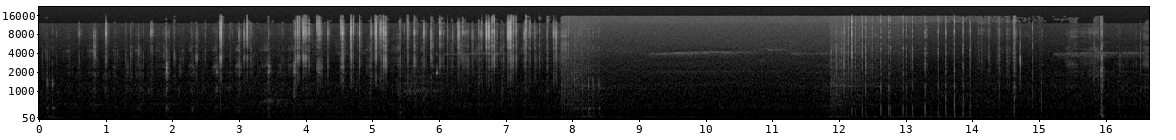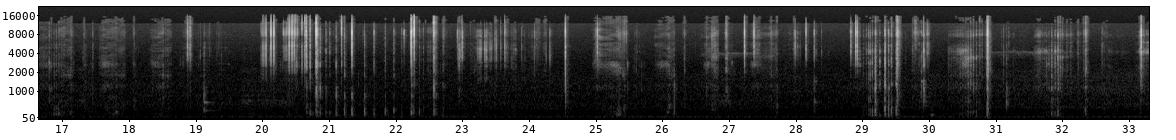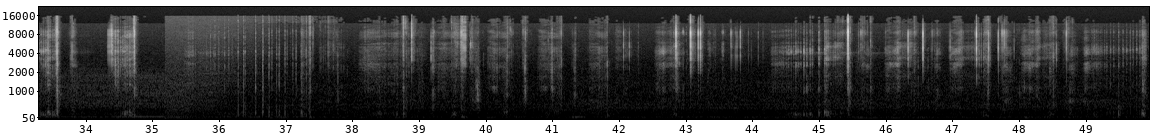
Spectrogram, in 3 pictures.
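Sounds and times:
knife scraping wood: 44.4 - 49.9.

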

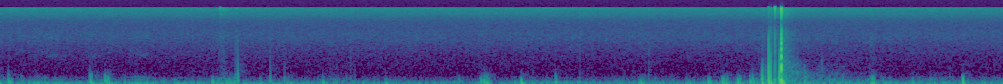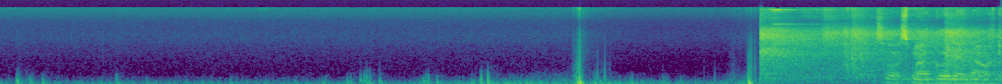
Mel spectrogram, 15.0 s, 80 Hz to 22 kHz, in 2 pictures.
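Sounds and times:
wind rumble on microphone: 0.0 - 13.2.

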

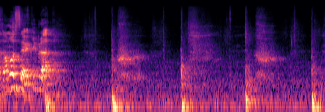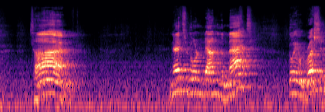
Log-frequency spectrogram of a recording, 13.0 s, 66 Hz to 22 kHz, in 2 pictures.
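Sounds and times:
bare feet thumping on a mat: 2.1 - 6.7.

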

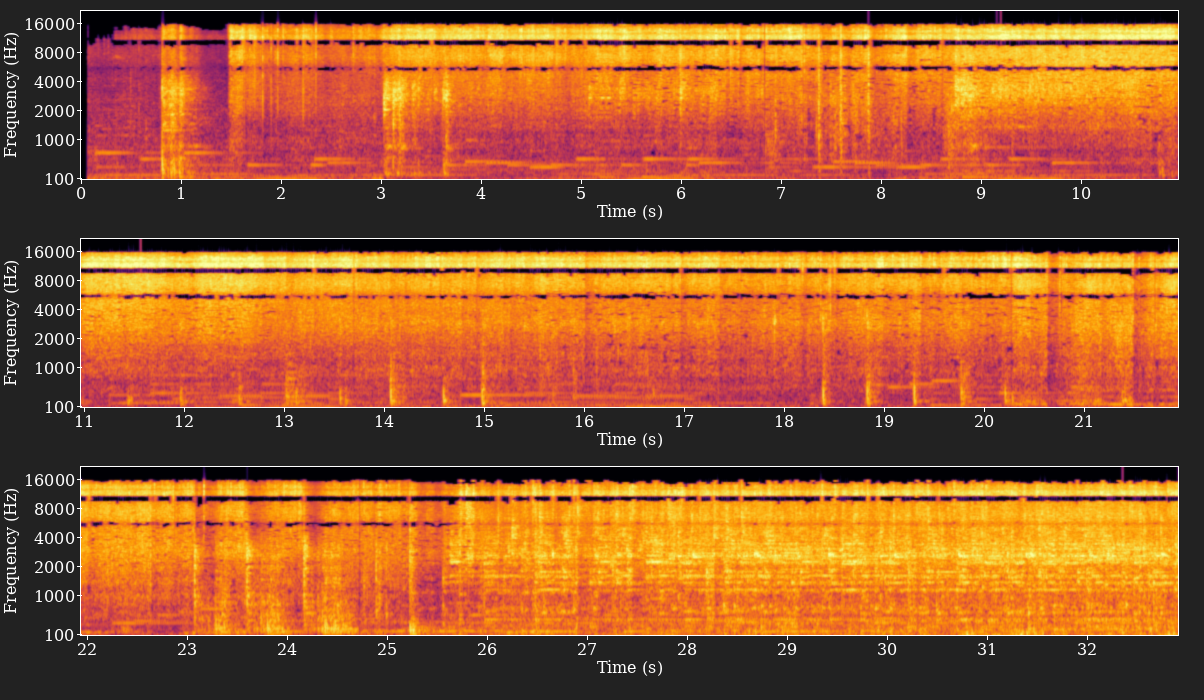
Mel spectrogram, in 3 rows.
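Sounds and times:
crayfish sizzling in wok: 1.3 - 32.9
wooden spatula clicking and scraping: 5.0 - 16.0, 17.8 - 32.9.

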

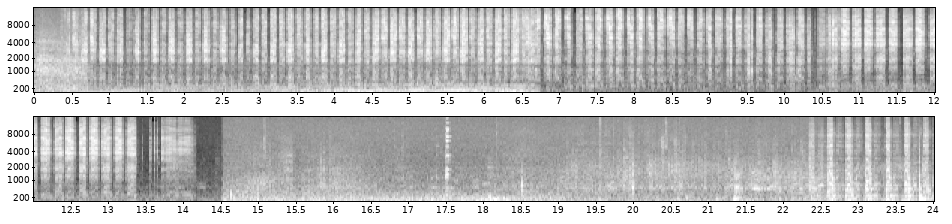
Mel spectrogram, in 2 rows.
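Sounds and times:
file scraping metal edge: 0.4 - 14.2, 22.2 - 24.0.

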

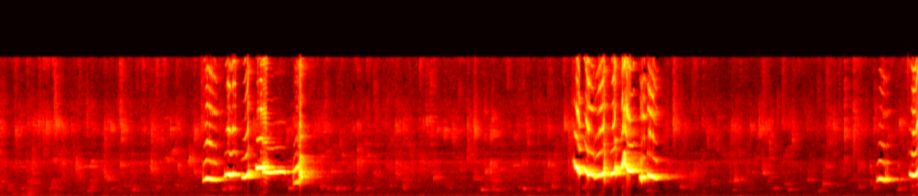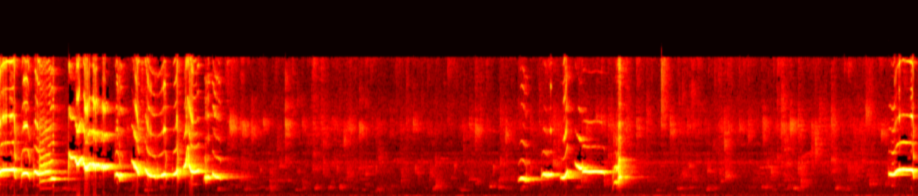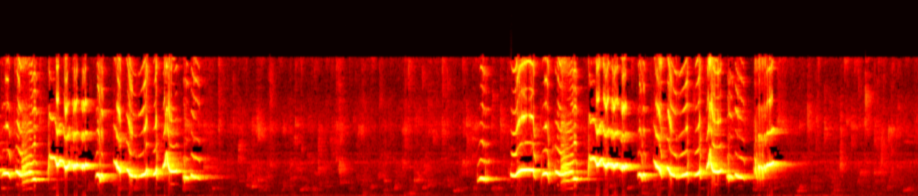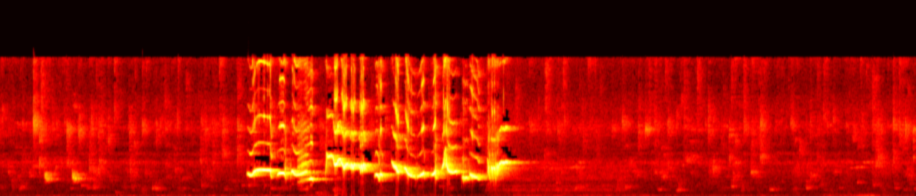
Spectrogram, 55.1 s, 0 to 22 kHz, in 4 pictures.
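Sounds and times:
bird singing whistled notes: 3.0 - 4.8, 8.6 - 10.1, 13.2 - 17.3, 21.6 - 23.3, 27.1 - 30.7, 34.7 - 39.4, 45.0 - 49.2.

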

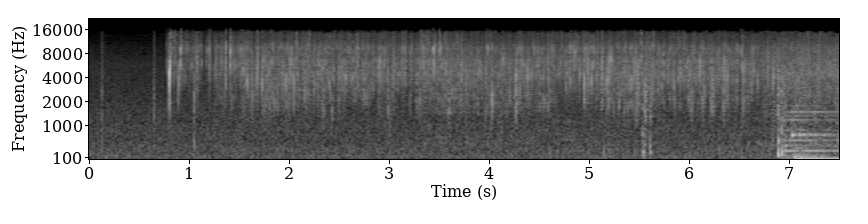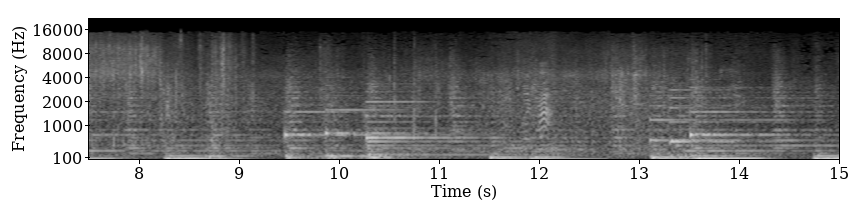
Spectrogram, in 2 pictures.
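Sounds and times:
water splashing onto pavement: 0.6 - 9.1.

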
